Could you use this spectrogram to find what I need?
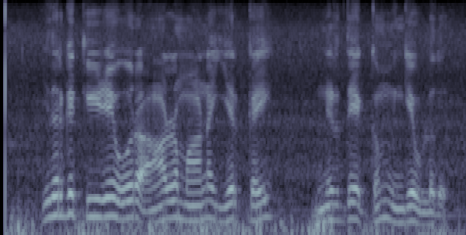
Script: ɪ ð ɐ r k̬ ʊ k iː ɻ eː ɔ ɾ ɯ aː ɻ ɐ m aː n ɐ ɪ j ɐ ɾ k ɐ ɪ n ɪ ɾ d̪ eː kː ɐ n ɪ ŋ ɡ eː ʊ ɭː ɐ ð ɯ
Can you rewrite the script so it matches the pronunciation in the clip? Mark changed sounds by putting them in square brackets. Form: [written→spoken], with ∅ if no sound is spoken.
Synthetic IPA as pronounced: ɪ ð ɐ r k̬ [ʊ→ɯ] k iː ɻ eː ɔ ɾ ɯ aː ɻ ɐ m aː n ɐ ɪ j ɐ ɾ k ɐ ɪ n ɪ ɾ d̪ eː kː ɐ [n→m] ɪ ŋ ɡ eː ʊ ɭː ɐ ð ɯ

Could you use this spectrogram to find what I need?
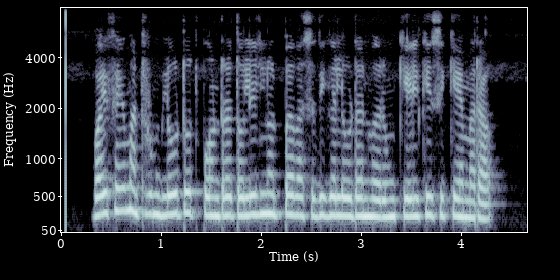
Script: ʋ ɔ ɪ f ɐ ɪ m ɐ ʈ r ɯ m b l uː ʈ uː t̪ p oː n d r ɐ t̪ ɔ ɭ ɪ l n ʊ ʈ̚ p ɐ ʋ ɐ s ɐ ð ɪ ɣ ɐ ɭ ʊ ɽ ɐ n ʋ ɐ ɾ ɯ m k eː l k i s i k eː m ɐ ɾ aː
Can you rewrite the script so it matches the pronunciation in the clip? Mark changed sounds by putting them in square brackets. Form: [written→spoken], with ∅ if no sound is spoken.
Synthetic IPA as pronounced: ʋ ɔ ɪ f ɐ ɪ m ɐ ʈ r ɯ m b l uː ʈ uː t̪ p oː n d r ɐ t̪ ɔ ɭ ɪ l n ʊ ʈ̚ p ɐ ʋ ɐ s ɐ ð ɪ ɣ ɐ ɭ [ʊ→ɯ] ɽ ɐ n ʋ ɐ ɾ ɯ m k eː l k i s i k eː m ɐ ɾ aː

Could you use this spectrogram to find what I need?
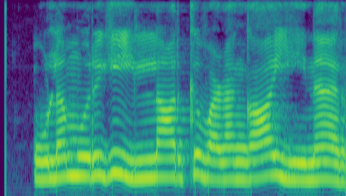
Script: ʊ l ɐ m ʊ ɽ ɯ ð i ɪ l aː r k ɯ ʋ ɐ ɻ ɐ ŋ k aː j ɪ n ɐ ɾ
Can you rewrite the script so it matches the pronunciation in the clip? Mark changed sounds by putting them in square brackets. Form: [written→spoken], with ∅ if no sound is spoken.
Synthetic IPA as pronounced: ʊ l ɐ m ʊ [ɽ→ɾ] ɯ [ð→ɣ] i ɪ [l→lː] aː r k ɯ ʋ ɐ ɻ ɐ ŋ [k→ɡ] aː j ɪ n ɐ ɾ

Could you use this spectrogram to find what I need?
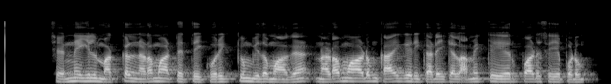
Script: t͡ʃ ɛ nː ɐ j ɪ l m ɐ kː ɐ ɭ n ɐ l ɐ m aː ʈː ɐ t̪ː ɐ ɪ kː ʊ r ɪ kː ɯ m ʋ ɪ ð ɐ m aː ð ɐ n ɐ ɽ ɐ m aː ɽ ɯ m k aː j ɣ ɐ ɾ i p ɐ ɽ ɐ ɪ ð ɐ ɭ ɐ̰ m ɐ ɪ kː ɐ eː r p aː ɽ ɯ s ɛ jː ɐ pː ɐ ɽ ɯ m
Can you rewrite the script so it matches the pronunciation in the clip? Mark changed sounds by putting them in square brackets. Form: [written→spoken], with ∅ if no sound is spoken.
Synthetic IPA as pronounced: t͡ʃ ɛ nː ɐ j ɪ l m ɐ kː ɐ ɭ n ɐ [l→ɽ] ɐ m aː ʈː ɐ t̪ː ɐ ɪ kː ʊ r ɪ kː ɯ m ʋ ɪ ð ɐ m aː [ð→ɣ] ɐ n ɐ ɽ ɐ m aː ɽ ɯ m k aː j ɣ ɐ ɾ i [p→k] ɐ ɽ ɐ ɪ [ð→ɣ] ɐ ɭ ɐ̰ m ɐ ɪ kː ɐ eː r p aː ɽ ɯ s ɛ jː ɐ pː ɐ ɽ ɯ m

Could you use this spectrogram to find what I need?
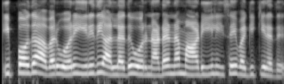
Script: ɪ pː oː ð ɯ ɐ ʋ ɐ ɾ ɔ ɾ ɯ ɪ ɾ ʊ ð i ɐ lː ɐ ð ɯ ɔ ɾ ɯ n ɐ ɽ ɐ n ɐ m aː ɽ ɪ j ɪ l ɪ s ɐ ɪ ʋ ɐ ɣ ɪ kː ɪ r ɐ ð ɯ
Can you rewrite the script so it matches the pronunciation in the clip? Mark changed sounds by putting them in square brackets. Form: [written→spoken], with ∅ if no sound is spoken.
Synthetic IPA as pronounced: ɪ pː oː ð ɯ ɐ ʋ ɐ ɾ ɔ ɾ ɯ ɪ ɾ [ʊ→ɯ] ð i ɐ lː ɐ ð ɯ ɔ ɾ ɯ n ɐ ɽ ɐ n ɐ m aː ɽ ɪ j ɪ l ɪ s ɐ ɪ ʋ ɐ ɣ ɪ kː ɪ r ɐ ð ɯ

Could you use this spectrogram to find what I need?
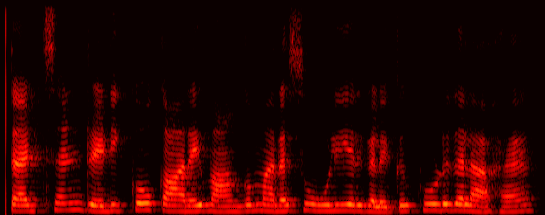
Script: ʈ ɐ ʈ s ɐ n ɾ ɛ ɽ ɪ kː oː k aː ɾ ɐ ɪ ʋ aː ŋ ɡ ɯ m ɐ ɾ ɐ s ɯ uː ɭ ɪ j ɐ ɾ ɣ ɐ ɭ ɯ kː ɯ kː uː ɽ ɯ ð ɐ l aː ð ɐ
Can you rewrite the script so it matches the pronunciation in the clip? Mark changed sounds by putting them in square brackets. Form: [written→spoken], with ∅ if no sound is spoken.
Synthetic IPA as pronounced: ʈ ɐ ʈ s ɐ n ɾ ɛ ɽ ɪ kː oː k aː ɾ ɐ ɪ ʋ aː ŋ ɡ ɯ m ɐ ɾ ɐ s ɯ uː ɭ ɪ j ɐ ɾ ɣ ɐ ɭ ɯ kː ɯ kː uː ɽ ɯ ð ɐ l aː [ð→ɣ] ɐ

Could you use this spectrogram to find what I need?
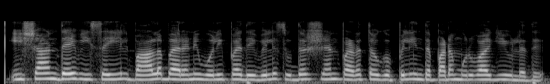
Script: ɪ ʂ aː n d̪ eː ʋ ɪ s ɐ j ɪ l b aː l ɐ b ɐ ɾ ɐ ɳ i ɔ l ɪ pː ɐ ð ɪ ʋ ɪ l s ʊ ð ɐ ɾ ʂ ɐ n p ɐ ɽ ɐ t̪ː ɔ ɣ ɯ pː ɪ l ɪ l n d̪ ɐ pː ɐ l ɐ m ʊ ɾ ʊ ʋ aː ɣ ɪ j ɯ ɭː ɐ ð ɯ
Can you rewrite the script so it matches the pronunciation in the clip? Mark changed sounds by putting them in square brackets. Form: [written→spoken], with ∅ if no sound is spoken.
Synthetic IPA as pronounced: ɪ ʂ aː n d̪ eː ʋ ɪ s ɐ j ɪ l b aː l ɐ b ɐ ɾ ɐ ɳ i ɔ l ɪ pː ɐ ð ɪ ʋ ɪ l s ʊ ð ɐ ɾ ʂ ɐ n p ɐ ɽ ɐ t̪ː ɔ ɣ ɯ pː ɪ l ɪ [l→∅] n d̪ ɐ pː ɐ [l→ɽ] ɐ m ʊ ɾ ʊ ʋ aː ɣ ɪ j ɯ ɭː ɐ ð ɯ

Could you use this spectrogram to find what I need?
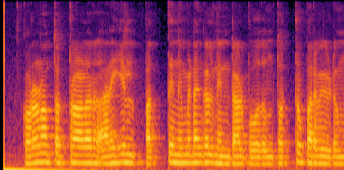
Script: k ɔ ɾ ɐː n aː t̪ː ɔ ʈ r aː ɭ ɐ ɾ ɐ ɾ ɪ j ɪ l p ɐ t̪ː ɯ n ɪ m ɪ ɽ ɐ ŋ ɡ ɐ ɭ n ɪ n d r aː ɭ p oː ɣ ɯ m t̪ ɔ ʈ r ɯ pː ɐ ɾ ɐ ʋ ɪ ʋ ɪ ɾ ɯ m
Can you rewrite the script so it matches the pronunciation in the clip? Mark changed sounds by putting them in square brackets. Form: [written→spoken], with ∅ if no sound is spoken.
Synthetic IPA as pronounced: k ɔ ɾ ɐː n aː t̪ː ɔ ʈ r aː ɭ ɐ ɾ ɐ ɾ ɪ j ɪ l p ɐ t̪ː ɯ n ɪ m ɪ ɽ ɐ ŋ ɡ ɐ ɭ n ɪ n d r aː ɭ p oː [ɣ→ð] ɯ m t̪ ɔ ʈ r ɯ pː ɐ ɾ ɐ ʋ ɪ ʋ ɪ [ɾ→ɽ] ɯ m

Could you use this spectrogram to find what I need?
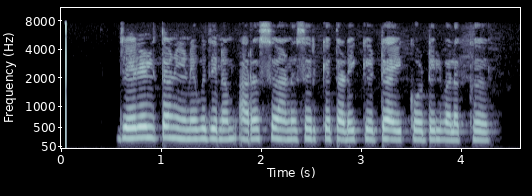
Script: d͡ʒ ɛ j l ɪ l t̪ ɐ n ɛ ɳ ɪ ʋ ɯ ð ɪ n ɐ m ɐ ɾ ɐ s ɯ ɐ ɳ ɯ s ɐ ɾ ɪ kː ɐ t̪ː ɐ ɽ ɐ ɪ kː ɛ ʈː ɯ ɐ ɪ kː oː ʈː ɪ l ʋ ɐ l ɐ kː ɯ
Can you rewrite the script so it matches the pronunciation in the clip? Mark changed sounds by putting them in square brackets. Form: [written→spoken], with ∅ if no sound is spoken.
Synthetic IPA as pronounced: d͡ʒ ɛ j l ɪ l t̪ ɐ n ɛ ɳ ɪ ʋ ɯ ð ɪ n ɐ m ɐ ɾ ɐ s ɯ ɐ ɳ ɯ s ɐ ɾ ɪ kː ɐ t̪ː ɐ ɽ ɐ ɪ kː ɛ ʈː ɯ ɐ ɪ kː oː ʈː ɪ l ʋ ɐ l ɐ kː ɯ

